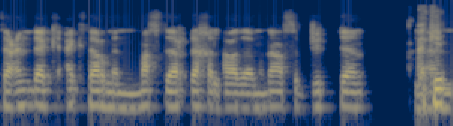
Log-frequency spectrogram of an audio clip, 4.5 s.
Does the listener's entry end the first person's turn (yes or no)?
no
